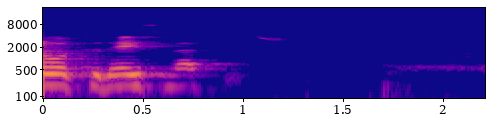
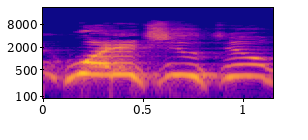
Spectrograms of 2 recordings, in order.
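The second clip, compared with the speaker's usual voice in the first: higher, sharp accusing question; accusing wife; 8 semitones higher, 5 dB louder than usual. Acted. Wife confronts husband over mushrooms, accusing. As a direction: demand it from the husband.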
